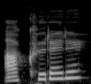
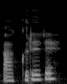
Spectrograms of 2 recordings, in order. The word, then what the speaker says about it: Akureyri: They like pronounce the town Akureyri instead of we would say Akureyri.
